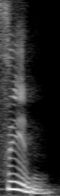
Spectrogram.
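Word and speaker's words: س: যেই হরফটিকে কোনো নুক্তা নেই এটি হচ্ছে সিন। সিন, এই সিনের উচ্চারণ খুবই পাতলা।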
